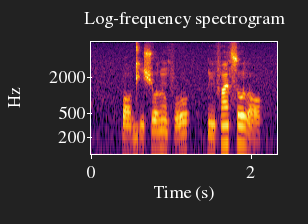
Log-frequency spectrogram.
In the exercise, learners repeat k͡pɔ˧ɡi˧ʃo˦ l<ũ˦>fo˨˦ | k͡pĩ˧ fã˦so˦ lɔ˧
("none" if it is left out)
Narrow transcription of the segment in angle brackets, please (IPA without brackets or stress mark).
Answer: ũ˦˨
